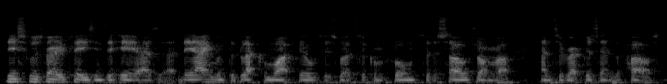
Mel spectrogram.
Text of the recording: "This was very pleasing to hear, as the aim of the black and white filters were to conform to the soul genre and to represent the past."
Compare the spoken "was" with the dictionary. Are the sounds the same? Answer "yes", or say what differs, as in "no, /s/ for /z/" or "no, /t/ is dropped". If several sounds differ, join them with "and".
yes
